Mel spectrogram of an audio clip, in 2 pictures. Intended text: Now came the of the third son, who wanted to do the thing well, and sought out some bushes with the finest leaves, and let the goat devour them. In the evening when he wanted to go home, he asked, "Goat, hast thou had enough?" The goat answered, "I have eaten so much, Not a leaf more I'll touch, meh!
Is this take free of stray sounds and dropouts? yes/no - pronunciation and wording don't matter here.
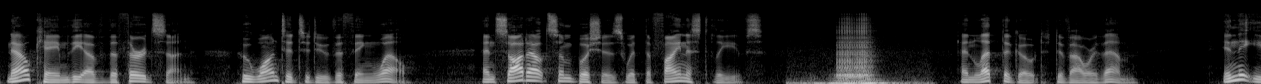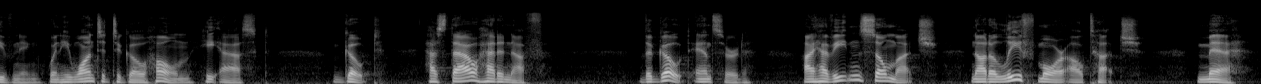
no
